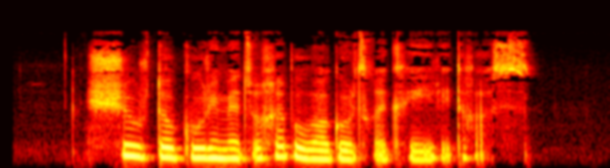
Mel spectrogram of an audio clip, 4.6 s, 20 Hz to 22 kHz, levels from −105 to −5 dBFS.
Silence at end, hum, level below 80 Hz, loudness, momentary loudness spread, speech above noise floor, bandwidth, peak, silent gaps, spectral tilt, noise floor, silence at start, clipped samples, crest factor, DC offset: 0.6 s; none; -70 dBFS; -24 LUFS; 11 LU; 55 dB; 11.5 kHz; -10 dBFS; none; -5 dB/octave; -79 dBFS; 0.65 s; under 0.1%; 16 dB; under 0.1%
